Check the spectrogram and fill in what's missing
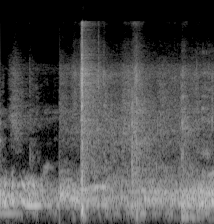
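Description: Kaldam pigeons sitting on eggs coo in low, repeated throaty calls, close by, over a steady background hum with a few sharper clicks.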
